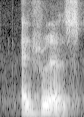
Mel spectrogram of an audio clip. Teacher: the accent falls on the second syllable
